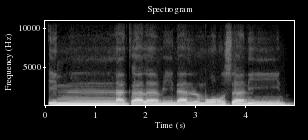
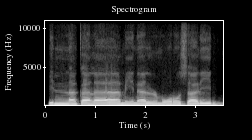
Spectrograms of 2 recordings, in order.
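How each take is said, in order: First: The vowel of 'la' is kept short. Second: The vowel of 'la' is drawn out long. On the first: The addressee is truly among the messengers. The speaker calls it right. "itu pendek" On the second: The addressee is not among the messengers. The speaker calls it wrong. "Kalau kita baca kata panjang"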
